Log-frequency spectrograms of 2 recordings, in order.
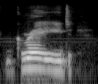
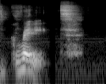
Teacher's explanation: there's a difference in the vowel length because of the d compared to the t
